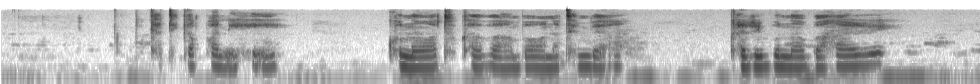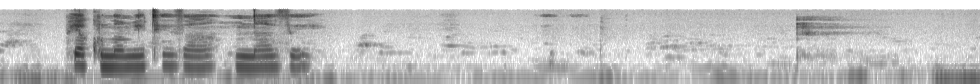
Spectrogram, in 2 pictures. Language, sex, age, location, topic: Swahili, female, 18-24, Mombasa, government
